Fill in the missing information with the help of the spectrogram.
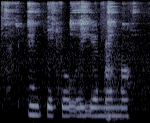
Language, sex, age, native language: Icelandic, female, 8, Icelandic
